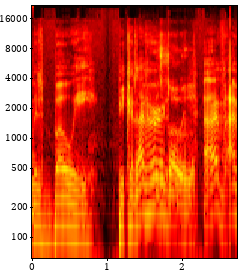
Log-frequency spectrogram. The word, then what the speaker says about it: Bowie: put that one to rest because it's definitely bowie yeah that's that that was definitely his his pronunciation so that led on to a kind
